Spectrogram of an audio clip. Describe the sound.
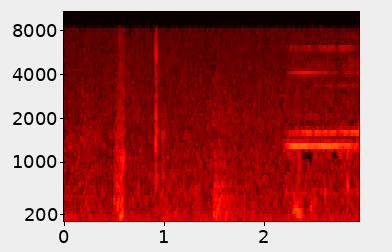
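A telephone starts ringing after a near-quiet stretch broken by a few soft clicks; the steady electronic ring tone comes in late and carries on to the end.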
